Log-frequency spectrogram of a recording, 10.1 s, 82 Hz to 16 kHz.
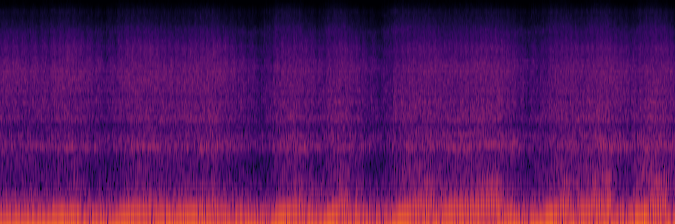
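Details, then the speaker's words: Classic Range Rover with boosted V8 on LPG, first engine start: low, heavy idle with a sluggish, uneven beat and slight knocking; engine sounds labored straight away, generally ignition timing. "So, the engine sounding very labored straight away. Generally ignition timing."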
